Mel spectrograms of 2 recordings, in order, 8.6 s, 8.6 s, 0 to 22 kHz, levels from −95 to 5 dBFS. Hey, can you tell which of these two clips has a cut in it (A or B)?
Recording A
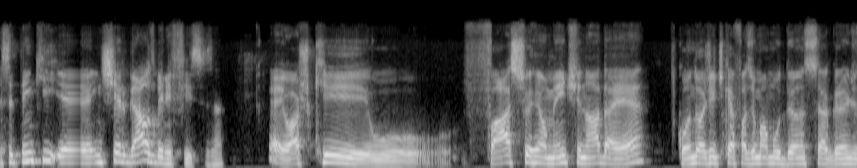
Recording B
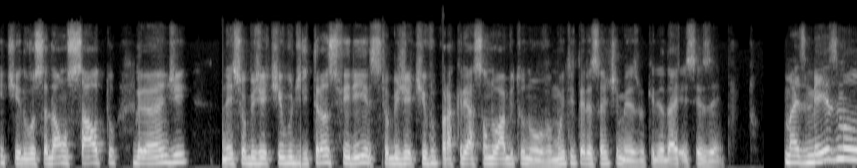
B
